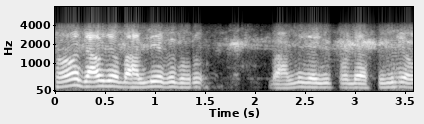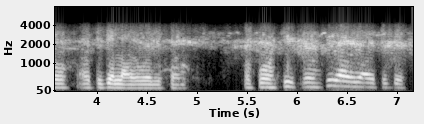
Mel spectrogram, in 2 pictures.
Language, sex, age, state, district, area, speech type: Odia, male, 30-45, Odisha, Sambalpur, rural, conversation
